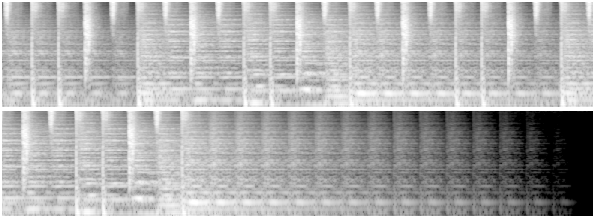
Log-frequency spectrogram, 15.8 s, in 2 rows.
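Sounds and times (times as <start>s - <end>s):
corporate background music: 0.0s - 12.6s.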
